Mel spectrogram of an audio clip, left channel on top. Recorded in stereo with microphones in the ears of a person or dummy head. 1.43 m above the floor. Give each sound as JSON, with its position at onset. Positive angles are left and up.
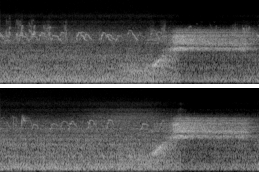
{"t": 1.2, "sound": "a whoosh", "side_deg": 0, "distance_m": 5.0}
